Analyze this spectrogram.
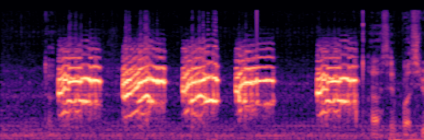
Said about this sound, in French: Ça, c'était la mouette. Non, goéland, pardon. La goéland, c'était. Putain, ce boîtier commence à être fatigué.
